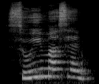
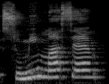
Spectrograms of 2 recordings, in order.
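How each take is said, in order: First: The middle m sound is left out. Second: The middle m sound is pronounced. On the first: "so they be like suimasen" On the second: "Some people find it difficult to pronounce mi and ma together"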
